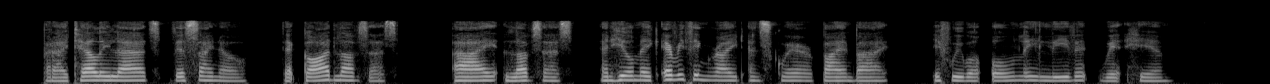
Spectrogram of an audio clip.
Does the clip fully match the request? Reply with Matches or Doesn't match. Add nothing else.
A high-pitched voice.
Doesn't match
